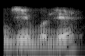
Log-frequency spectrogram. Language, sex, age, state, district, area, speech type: Gujarati, male, 30-45, Gujarat, Narmada, urban, conversation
